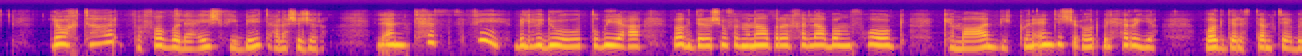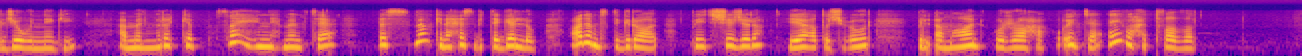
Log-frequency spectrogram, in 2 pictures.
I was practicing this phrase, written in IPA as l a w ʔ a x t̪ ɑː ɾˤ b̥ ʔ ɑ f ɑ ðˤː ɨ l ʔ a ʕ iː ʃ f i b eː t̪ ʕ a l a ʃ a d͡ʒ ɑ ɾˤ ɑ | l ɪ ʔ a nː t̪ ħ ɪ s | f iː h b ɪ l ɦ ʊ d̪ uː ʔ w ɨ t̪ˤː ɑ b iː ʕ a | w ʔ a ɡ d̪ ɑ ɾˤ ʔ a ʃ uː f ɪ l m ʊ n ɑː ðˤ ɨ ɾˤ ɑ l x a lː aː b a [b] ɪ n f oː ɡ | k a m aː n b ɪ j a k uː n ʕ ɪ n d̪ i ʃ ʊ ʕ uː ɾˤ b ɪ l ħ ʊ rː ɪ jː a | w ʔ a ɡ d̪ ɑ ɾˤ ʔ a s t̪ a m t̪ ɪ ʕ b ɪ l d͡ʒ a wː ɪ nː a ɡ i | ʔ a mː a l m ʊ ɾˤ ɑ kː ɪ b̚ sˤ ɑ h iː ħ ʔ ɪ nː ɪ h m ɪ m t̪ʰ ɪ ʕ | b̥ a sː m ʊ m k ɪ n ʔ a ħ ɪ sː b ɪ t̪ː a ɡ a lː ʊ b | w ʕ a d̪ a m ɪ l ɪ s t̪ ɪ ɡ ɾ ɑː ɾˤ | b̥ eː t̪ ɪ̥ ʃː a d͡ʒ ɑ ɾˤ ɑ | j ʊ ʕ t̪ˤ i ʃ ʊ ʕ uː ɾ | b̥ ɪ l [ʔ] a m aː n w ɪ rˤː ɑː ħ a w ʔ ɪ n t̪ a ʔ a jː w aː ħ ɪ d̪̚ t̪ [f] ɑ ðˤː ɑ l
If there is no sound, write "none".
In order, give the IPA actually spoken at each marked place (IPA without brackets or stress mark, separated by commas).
m, ʔ, f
